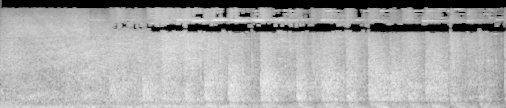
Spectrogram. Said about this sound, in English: Fucking skateboard going wild out there. Wheel slide.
